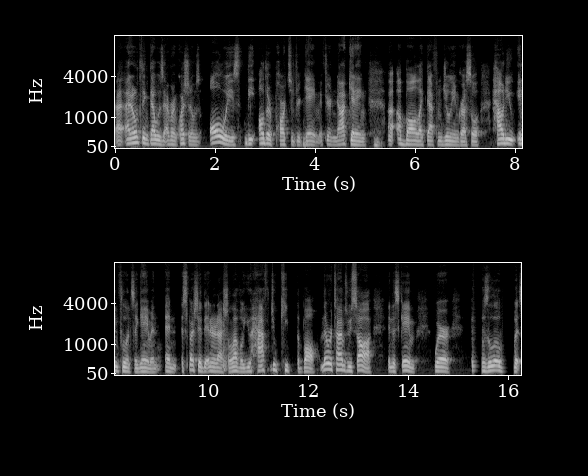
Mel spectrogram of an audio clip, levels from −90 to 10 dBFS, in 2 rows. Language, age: English, 20-39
